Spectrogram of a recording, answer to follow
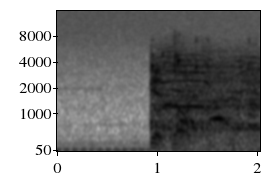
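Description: Near silence, then about a second in the sound cuts in abruptly to a basketball game broadcast: arena crowd noise with a ball bouncing on the hardwood court.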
